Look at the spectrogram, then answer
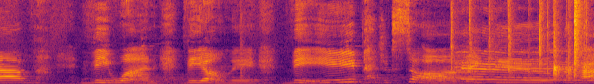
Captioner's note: cheering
